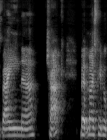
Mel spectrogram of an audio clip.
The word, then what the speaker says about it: Vaynerchuk: is Gary it's pronounced and Vaynerchuk that's how it's spelt most people say bando Chuck but it's vain Chuck but most people call him Gary B okay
